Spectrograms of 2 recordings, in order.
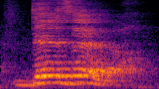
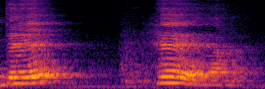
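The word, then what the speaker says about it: deux heures: Listen how I pronounce this word. 2h. There is what we call liaison. I have connected X and this vowel, because H every time is silent. That is why I say 2h, 2h, 3h, 4h. Because I can say de heure, that will not be good pronunciation. You can say de air. No, that will be broken French.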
